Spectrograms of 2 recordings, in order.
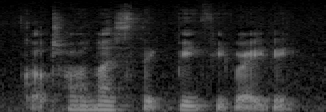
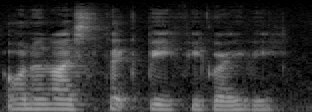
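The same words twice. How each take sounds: First: Softer, quicker repeat under the breath; quiet aside. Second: Said in the usual way. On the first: Real, not acted. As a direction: toss it off softly and fast, like a private vow. Repeating the gravy wish.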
